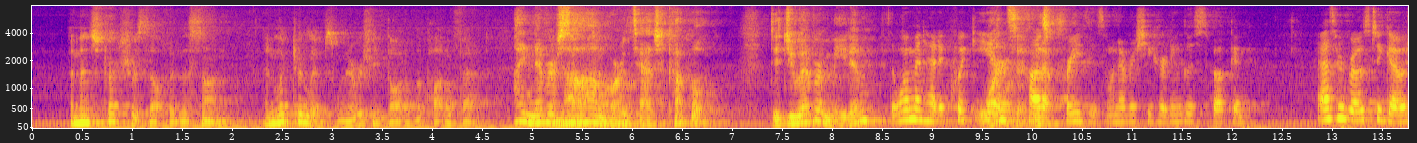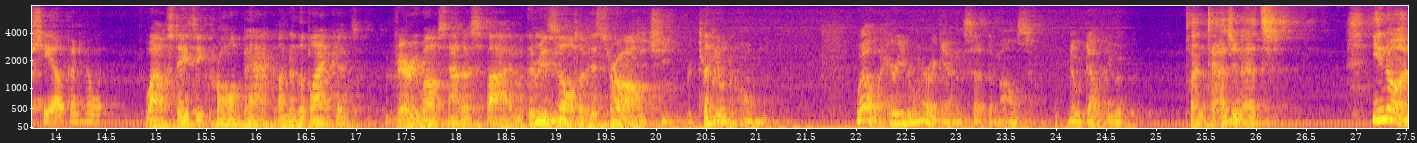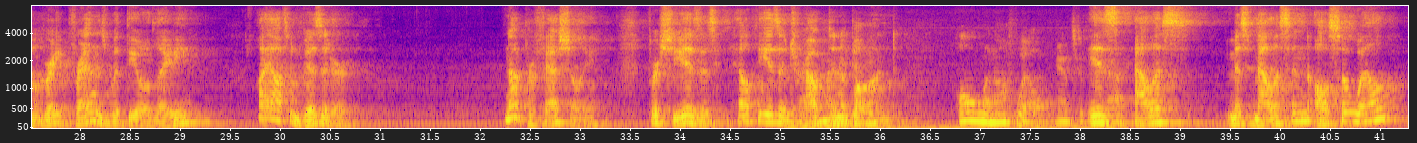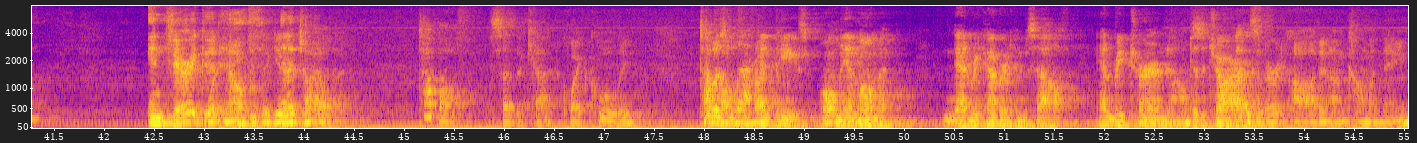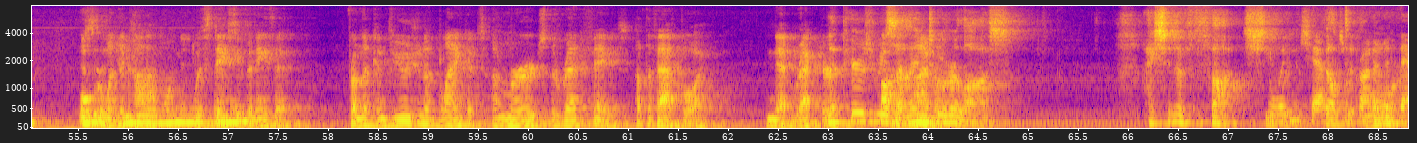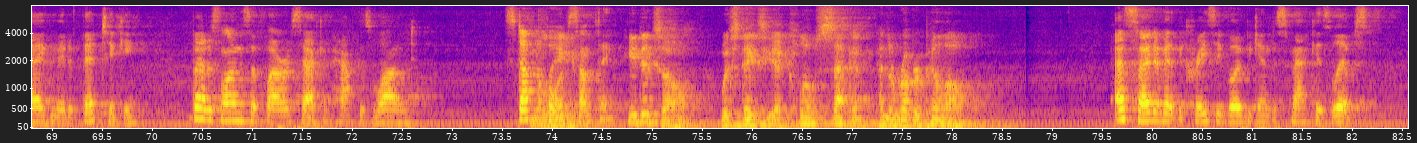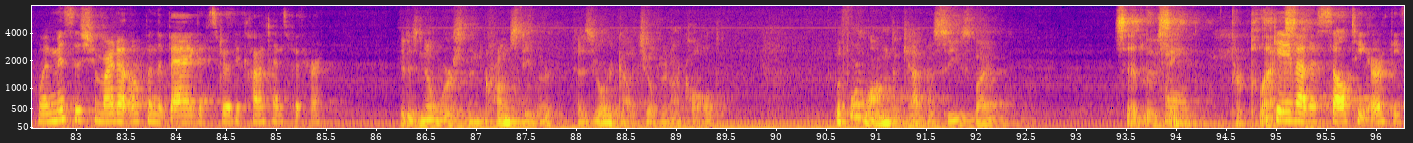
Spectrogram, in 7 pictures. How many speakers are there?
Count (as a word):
four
